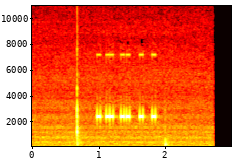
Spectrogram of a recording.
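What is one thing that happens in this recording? An electronic device beeps several times in quick succession.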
